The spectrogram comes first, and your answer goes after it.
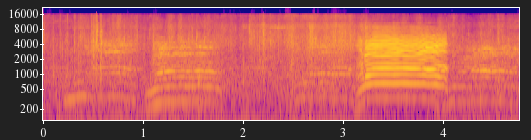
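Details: Goats in a village setting give a series of nasal, wavering bleats: several softer, shorter calls and one loud, drawn-out bleat near the end. A faint background hiss runs throughout.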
